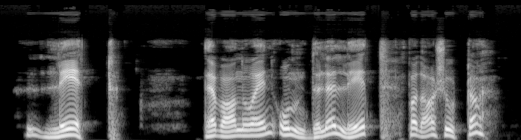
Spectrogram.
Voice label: "let", Numedalsmål

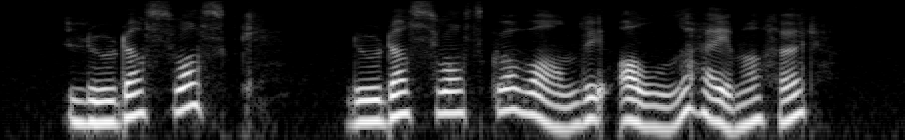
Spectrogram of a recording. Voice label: lurdassvask, Numedalsmål; Substantiv hankjønn

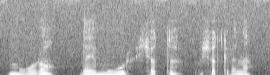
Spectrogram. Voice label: "måLå", Numedalsmål; Verb; Hushald, mat, drikke; Veggli

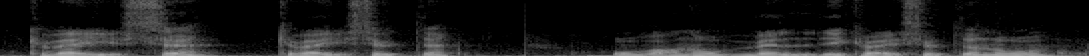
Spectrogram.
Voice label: kveise, Numedalsmål

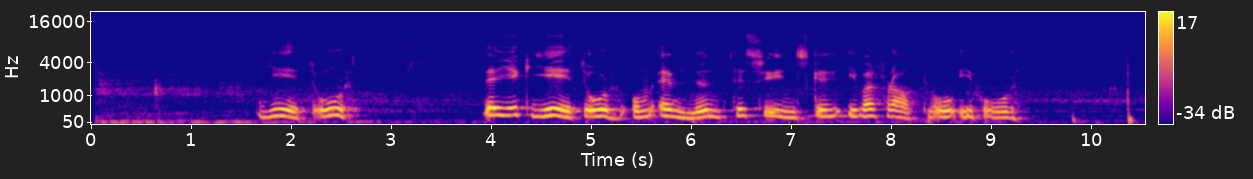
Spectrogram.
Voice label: jetoL, Numedalsmål

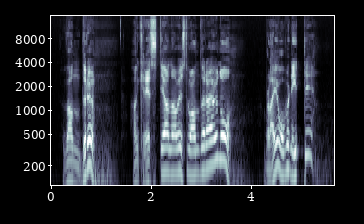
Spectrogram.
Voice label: "vandre", Numedalsmål; Ordet er i denne tyding berre bruka i fortid.

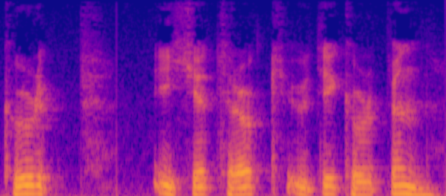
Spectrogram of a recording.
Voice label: "kuLp", Numedalsmål

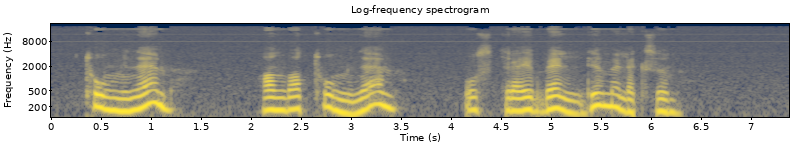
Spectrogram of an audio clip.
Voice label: tongnem, Numedalsmål

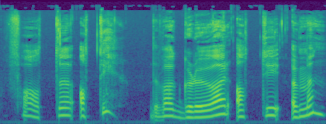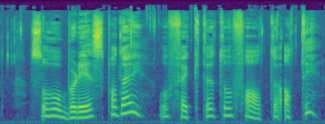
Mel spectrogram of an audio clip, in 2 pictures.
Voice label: fate atti, Numedalsmål

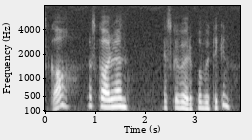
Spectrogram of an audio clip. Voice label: "ska", Numedalsmål; Verb; Hå ska`ru henn? E sku vøre på butikken.

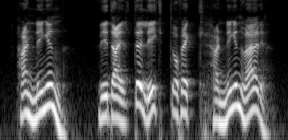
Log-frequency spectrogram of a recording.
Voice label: hærningen, Numedalsmål; Eksempel på bruk Vi dæiLte likt å fekk hærningen vær

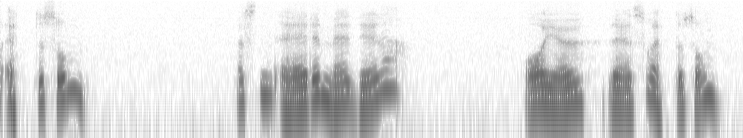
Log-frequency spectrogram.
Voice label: ette som, Numedalsmål

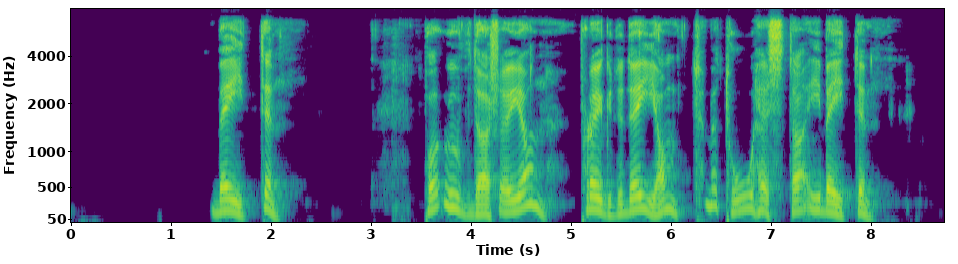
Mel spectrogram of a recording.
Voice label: "beite", Numedalsmål

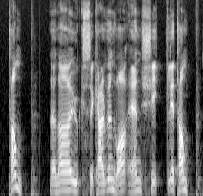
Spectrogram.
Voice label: tamp, Numedalsmål

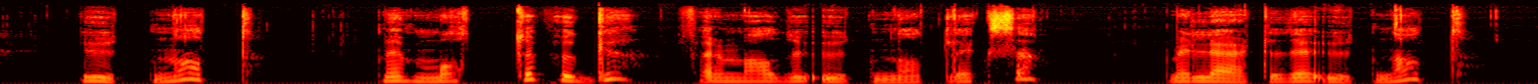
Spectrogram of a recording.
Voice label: utenat, numedalsmal

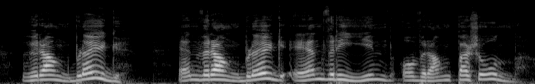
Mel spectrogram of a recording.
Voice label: "vrangbLoyg", Numedalsmål

